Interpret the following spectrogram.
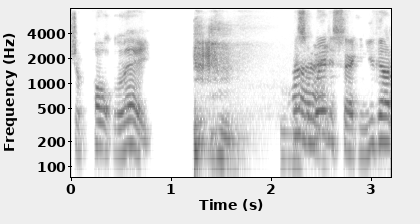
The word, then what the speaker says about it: Chipotle: looked at me he said Dad it's not pronounced chipot it's pronounced Chipotle wait a second you got a 45 or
